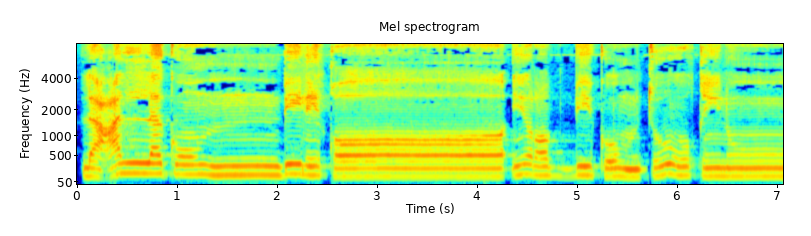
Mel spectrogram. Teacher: نخفي الميم بالباء مع بقاء غنة للميم زمنها 2 حركات، ولذلك ميزت الميم باللون الأخضر إشارة إلى موقع الغنة، ولكن لا تجافي بين شفتيك عند نطقها ولا تضغط عليهما بل توسط في ذلك هكذا لعلكم بلقاء ربكم توقنون. · Term: الإخفاء الشفوي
